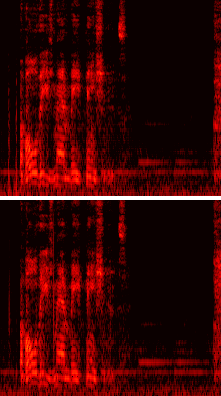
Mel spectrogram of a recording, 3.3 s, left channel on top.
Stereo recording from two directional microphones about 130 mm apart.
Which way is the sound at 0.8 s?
25° left (ahead or behind).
